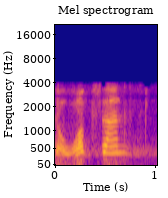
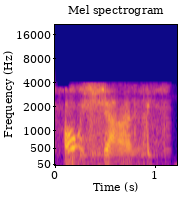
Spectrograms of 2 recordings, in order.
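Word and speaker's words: Wouxun: It's like a Wuxon? – Yes, but they say they pronounce those Ocean. – Ocean, like the seven seas.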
